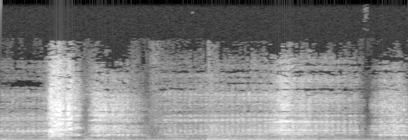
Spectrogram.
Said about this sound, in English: and then you hear another growling coming from the other side. And from those bushes, you see a dire wolf.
